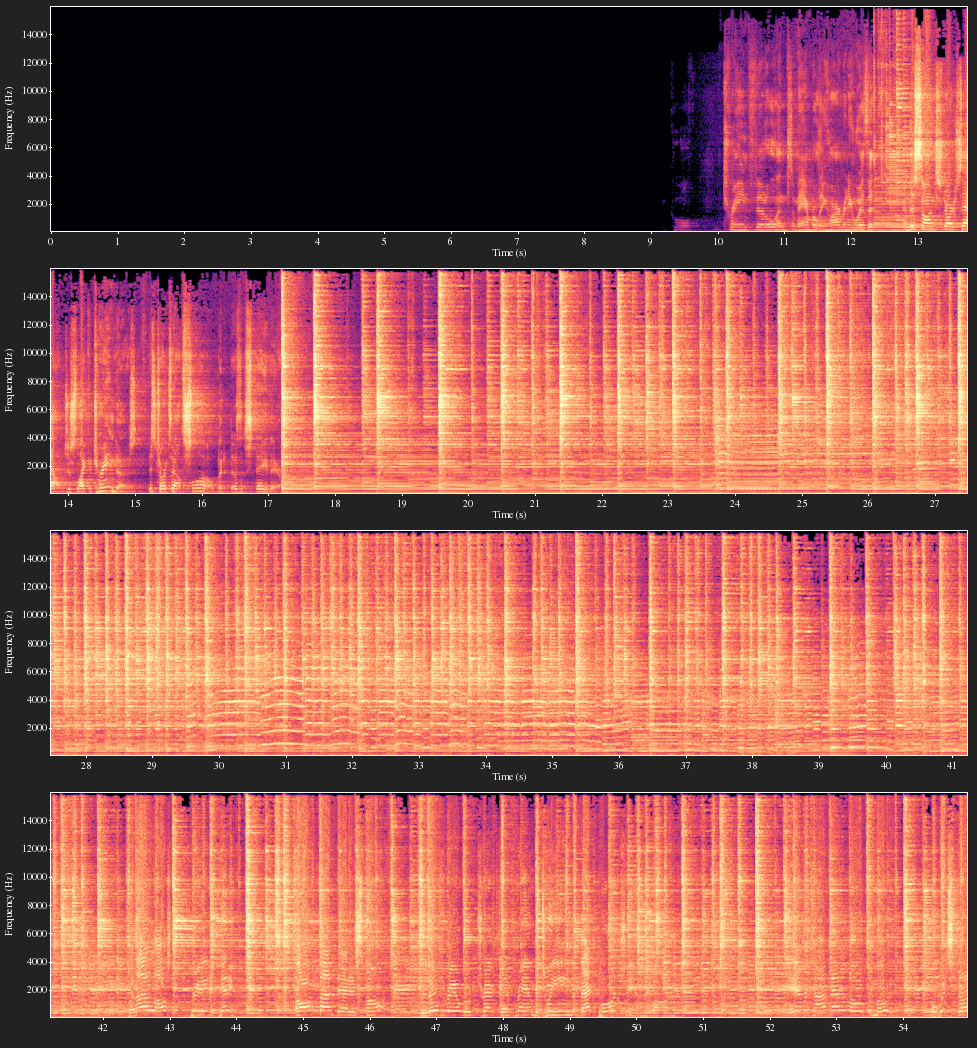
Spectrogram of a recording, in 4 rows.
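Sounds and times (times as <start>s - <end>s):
acoustic guitar: 11.1s - 54.9s
fiddle sliding between notes: 17.4s - 54.9s.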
